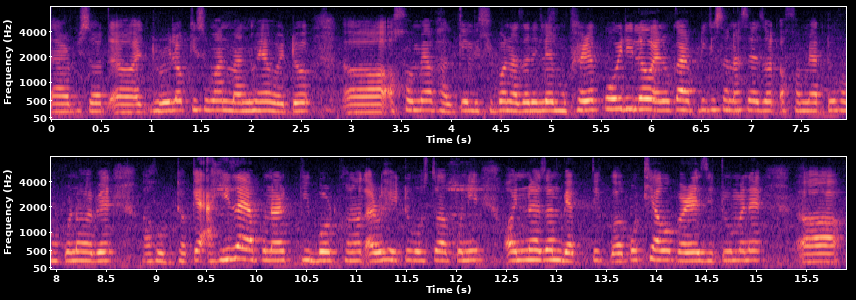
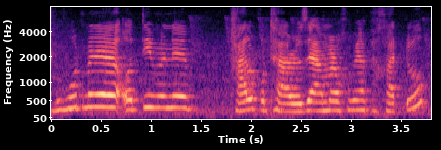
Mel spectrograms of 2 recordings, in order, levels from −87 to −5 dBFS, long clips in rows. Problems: none marked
